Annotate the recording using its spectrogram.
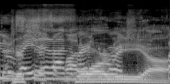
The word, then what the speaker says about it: dysphoria: Okay, so trans in general, people say that that's body dysphoria. Right? Did I say that correctly? – Yeah, dysphoria.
